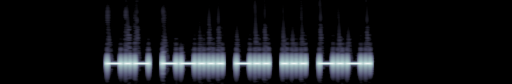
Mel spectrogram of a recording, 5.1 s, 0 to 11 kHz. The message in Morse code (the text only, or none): K7DSC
